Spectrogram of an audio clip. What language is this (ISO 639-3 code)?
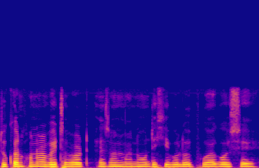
asm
